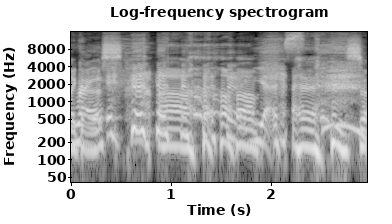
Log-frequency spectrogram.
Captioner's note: both laughing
